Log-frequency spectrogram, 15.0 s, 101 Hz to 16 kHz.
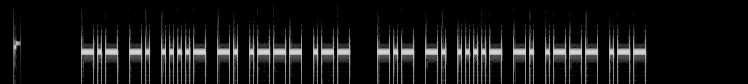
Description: Morse code, heard as a keyed tone, about 15 wpm, 700 Hz. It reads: KN4NJW KN4NJW
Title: USA Call Signs Repeated 2x 15wpm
